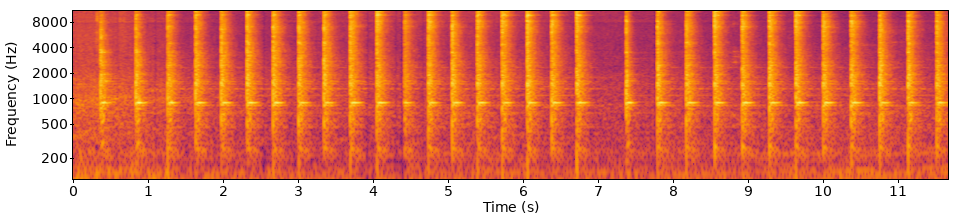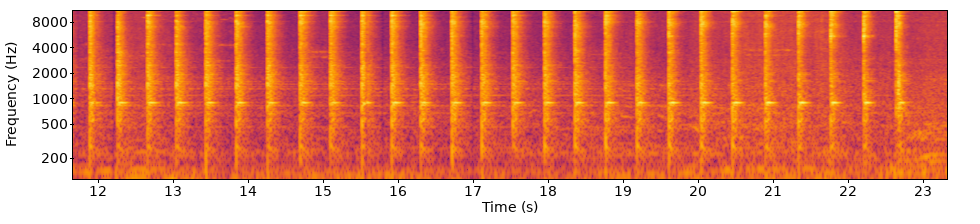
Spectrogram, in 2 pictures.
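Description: Steady hammering on steel, about two to three blows a second, each with a metallic ring: a hammer driving a worn wheel stud out of an Isuzu truck's wheel hub, a stud grooved deep at the neck and due for replacement. There is a brief break about seven seconds in, and the blows stop near the end.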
